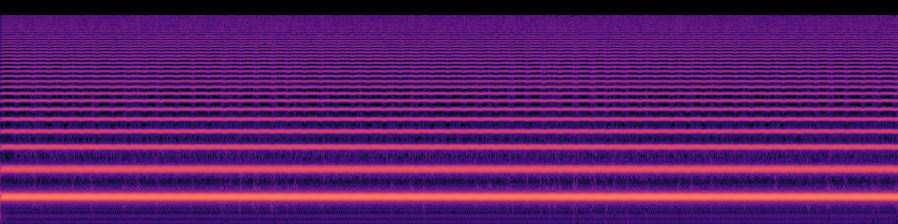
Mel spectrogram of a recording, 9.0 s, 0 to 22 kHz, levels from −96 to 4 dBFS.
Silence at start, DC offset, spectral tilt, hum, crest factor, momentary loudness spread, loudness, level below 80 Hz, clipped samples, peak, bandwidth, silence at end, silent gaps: 0 s; under 0.1%; 2 dB/octave; 50 Hz at -75 dBFS; 8 dB; 0 LU; -26 LUFS; -78 dBFS; under 0.1%; -18 dBFS; 17 kHz; 0 s; none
